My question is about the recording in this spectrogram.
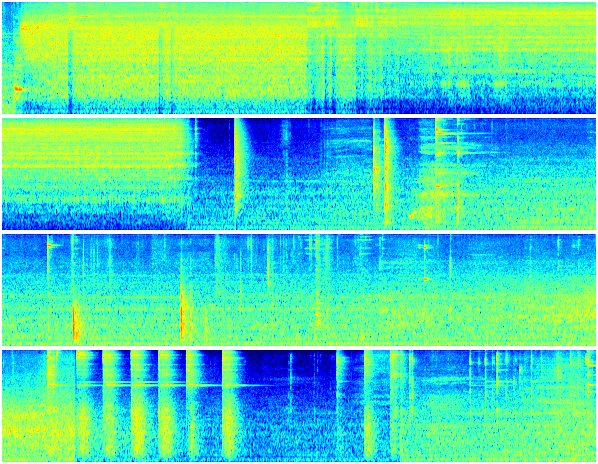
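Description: Cordless angle grinder running for about ten seconds, grinding on metal, then cutting off abruptly; it is working the old bearing race off the front wheel hub. Scattered metal clinks of tools being handled follow, then a quick run of hammer taps on metal a little over twenty seconds in.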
